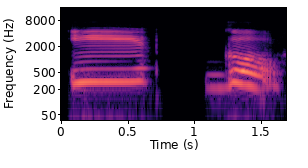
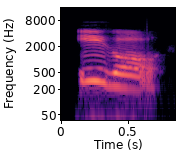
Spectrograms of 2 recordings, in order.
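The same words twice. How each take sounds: First: "eagle" pulled apart as ee, then gul; split into syllables. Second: Said in the usual way. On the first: Shown as a demonstration. Teacher showing the vowel team, word split in two. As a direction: stretch "eagle" into two slow beats with a gap. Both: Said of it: "E A says e".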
